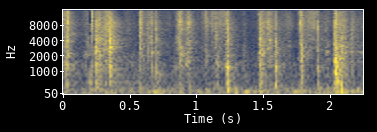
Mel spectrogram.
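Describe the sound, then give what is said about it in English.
Playing cards are shuffled and drawn by hand, a quiet, quick and irregular run of crisp papery flicks and riffles with no voices. “It always comes out in like a bundle. All right, so let's get some cards.”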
